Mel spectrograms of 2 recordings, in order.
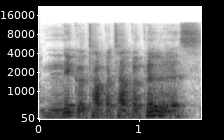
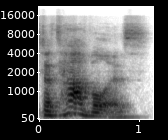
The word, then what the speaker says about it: Tatopoulos: Niko top nicotapus. You know it's Tatopoulos which okay funny. Like I understand it's an in joke because it's like they couldn't pronounce the last name of Patrick Tatopoulos and it's just like okay but it's not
